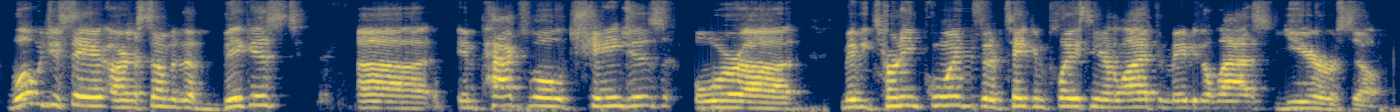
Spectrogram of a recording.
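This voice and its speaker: A man's voice: sits high, measured pace, fairly bright tone. A man hosting a casual interview, speaking in an encouraging, informal way. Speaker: host. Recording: distant from the microphone.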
